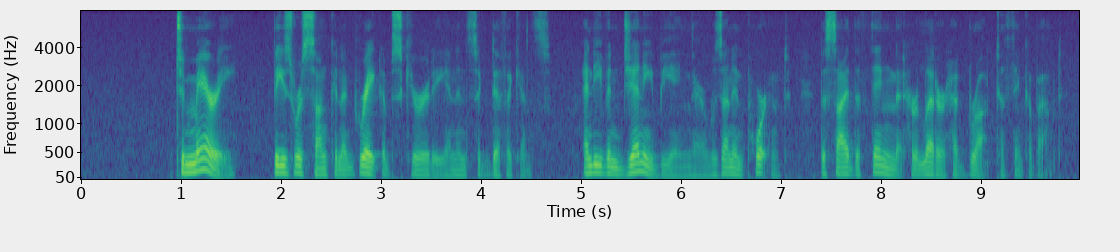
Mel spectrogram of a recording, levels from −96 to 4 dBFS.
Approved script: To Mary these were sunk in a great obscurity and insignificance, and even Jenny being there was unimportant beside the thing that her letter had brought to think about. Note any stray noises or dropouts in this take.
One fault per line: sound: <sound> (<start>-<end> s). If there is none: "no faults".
no faults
